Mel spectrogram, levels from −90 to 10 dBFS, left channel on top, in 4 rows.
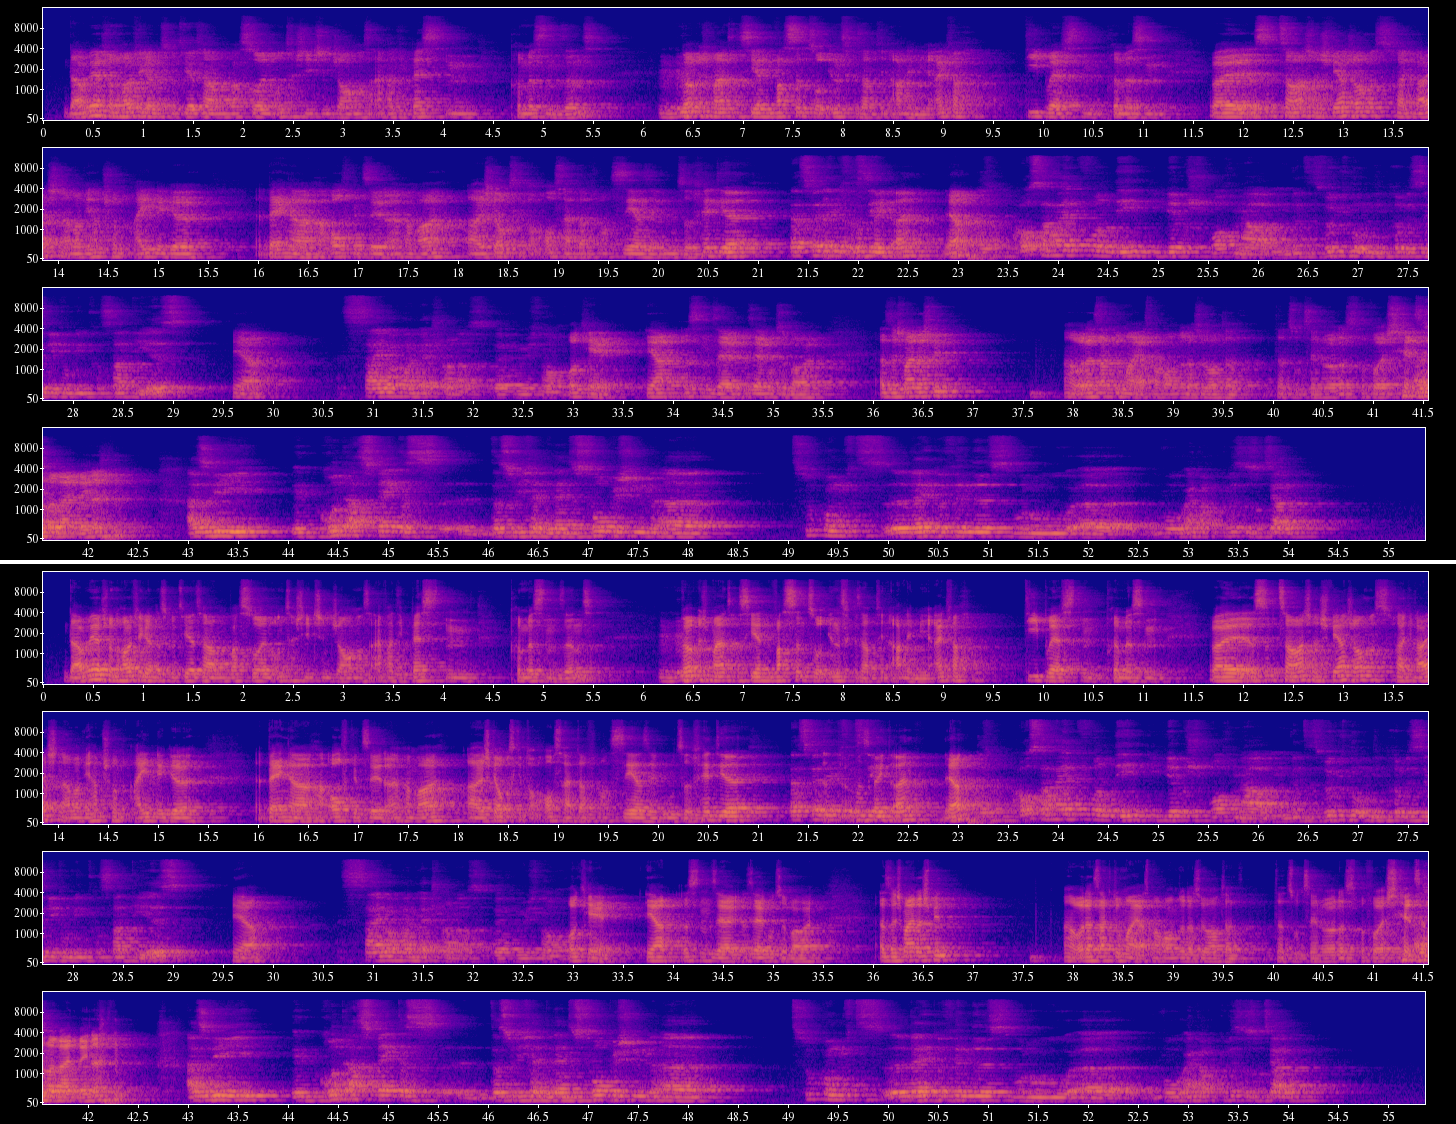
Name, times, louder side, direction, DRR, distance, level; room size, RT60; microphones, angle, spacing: voice 1, 0.2-5.5 6.4-9.3 9.8-20.8 21.6-22.6 22.8-23.1 29.6-29.8 32.9-33.3 33.7-35.8 36.1-36.7 37.6-39.6 40.0-42.3 42.7-42.9, right 3 dB, 45° right, 4 dB, 1.0 m, -32 dB
voice 2, 21.3-22.3 23.2-29.1 30.7-32.9 41.4-41.8 43.0-43.7 44.0-48.2 49.0-54.0, left 1 dB, 25° right, -6 dB, 3.0 m, -33 dB
8.9 x 7.5 x 4.6 m, 1.3 s
head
